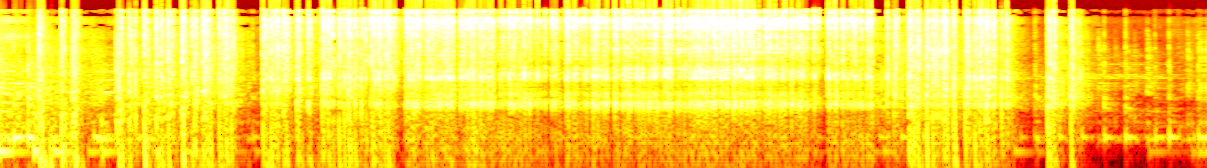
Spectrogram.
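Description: A long string of firecrackers going off in a rapid, continuous chain of sharp cracks for about ten seconds, stopping shortly before the end. Band music with drums is heard just as the chain starts and again after it ends.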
